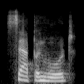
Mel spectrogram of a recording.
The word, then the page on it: Sappanwood: Indian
